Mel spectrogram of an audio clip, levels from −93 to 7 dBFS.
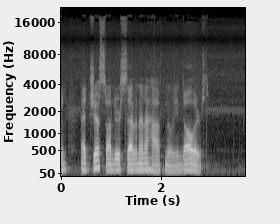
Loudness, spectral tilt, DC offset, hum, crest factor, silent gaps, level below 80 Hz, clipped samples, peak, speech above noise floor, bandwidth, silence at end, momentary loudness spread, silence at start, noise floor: -22 LUFS; -5.5 dB/octave; under 0.1%; none; 18 dB; none; -50 dBFS; under 0.1%; -4 dBFS; 28 dB; 19 kHz; 0.75 s; 9 LU; 0 s; -49 dBFS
